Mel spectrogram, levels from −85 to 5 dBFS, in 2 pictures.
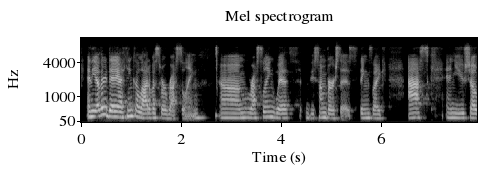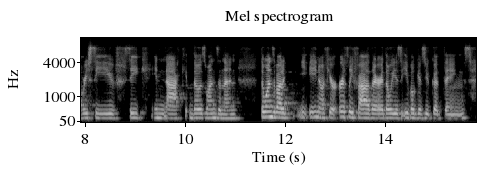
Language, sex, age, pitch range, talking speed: English, female, 20-39, 170-205 Hz, 190 wpm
